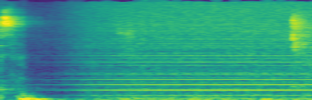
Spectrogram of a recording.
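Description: Steady electrical hum of several unchanging tones with a low rumble beneath, from the hall's microphone and sound system, with one short low thump just after the start.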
